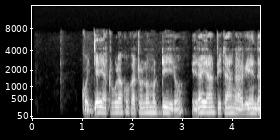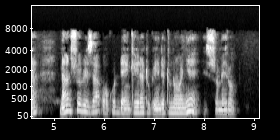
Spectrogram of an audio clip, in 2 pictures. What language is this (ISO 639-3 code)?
lug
